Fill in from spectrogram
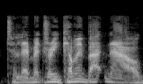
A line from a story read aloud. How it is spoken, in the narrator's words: growled the captain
